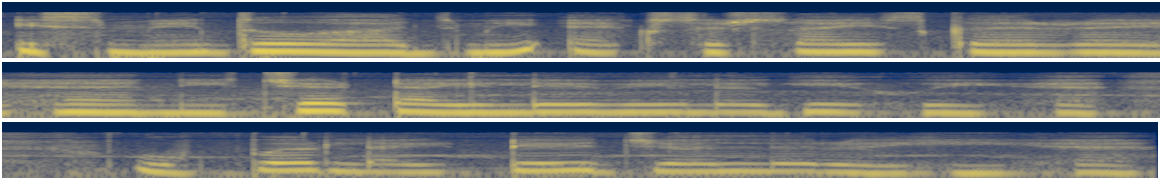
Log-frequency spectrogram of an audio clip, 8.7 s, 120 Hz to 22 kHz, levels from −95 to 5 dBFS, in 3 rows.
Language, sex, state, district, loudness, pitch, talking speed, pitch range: Hindi, male, Himachal Pradesh, Shimla, -19 LUFS, 215 Hz, 125 wpm, 205-230 Hz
